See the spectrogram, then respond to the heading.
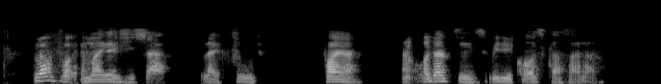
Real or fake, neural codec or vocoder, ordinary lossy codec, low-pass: fake; codec, 44.1 kHz, 3.4 kbps, Pupu-Codec; none; 5.4 kHz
